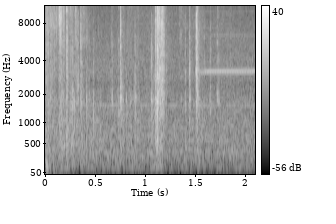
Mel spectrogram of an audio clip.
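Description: A paper instruction sheet rustling and crinkling in the hands as it is unfolded and handled, in several short rustles, the loudest just after a second in. A steady high-pitched tone starts about one and a half seconds in.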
